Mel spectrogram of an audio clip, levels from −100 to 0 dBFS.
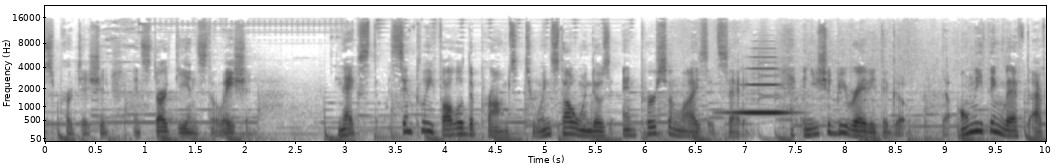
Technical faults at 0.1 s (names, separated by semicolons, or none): none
